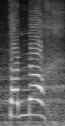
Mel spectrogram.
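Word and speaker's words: תנ״ך: Dibacanya Tanakh.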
